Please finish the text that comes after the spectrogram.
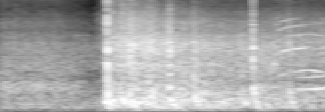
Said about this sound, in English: There's still a large police presence surrounding this area, as well as many community members who are out and about who tell us they felt the concussion from that blast from inside their homes all throughout this neighborhood.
